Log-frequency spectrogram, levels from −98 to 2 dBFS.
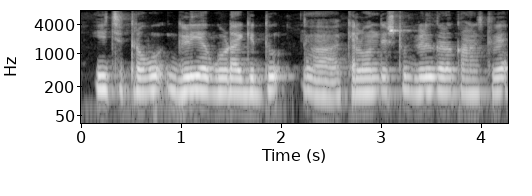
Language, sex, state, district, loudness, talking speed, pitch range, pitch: Kannada, male, Karnataka, Koppal, -15 LUFS, 100 wpm, 155-165 Hz, 155 Hz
